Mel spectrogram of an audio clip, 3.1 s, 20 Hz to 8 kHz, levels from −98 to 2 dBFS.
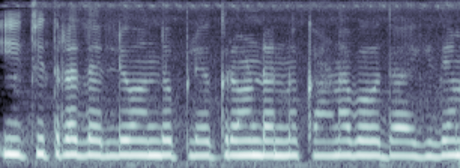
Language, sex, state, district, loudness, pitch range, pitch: Kannada, female, Karnataka, Koppal, -12 LUFS, 250-260 Hz, 255 Hz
